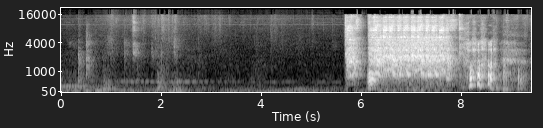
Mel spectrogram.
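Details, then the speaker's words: Custom Yamaha Banshee with a 600cc sport bike engine swap: starter works only with the clutch held in; quiet cranking, then it catches with a sharp loud bark and settles into a clean, crisp rev; healthy first start. "That is awesome. Alright, so you just had to hold in the clutch. Well, we figured that out. So that sounds pretty good. It turned over. It's a great first start."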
